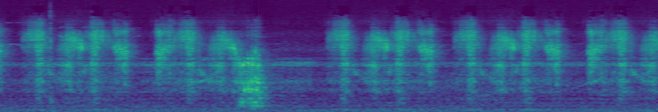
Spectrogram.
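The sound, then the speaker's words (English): Scrubbing of a golf ball washer in a golf video game: many quick, dry brushing strokes repeating in rhythmic bursts. The hissy back-and-forth scraping is heard alone, without voices. “Okay, so now we're at the screen where the ball washer is, and I'll let you hear the ball washer.”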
